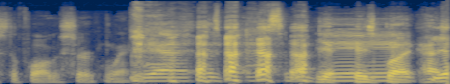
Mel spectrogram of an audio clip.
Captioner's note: laughs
